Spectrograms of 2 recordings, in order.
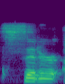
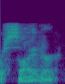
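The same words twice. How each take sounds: First: "sitter" with a short i; short-i pronunciation. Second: "sider" with a long i; long-i pronunciation. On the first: Teacher offering one way to say CIDR, "sitter" with short i. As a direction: say "sitter", first syllable like sit. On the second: Teacher giving the alternative way to say CIDR, "sider" with long i. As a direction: say "sider", first syllable like sigh. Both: Shown as a demonstration. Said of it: "depending on how you pronounce it".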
